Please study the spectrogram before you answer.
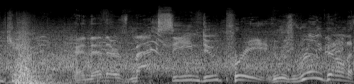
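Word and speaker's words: Dupree: Michael, it's pronounced Dupri.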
